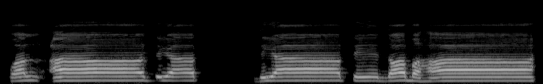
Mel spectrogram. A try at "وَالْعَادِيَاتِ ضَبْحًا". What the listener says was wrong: আরেকটু মোটা হবে, শেষে হাঁটা একটু চাপ হবে। والعاديات ضبحا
